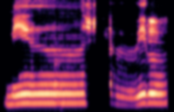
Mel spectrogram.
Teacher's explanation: ketika ikhfa, ya suaranya kita dorong ke depan biar shinnya si ikhfanya tipis.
